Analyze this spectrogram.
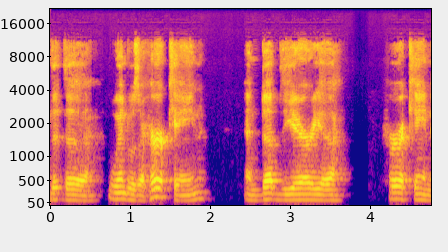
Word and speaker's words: Hurricane: in the southern Utah hurricane now those in Washington County know that that's not how you pronounce that they pronounce it hurricane but this name was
